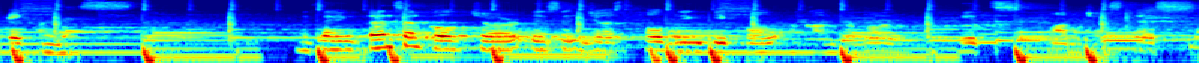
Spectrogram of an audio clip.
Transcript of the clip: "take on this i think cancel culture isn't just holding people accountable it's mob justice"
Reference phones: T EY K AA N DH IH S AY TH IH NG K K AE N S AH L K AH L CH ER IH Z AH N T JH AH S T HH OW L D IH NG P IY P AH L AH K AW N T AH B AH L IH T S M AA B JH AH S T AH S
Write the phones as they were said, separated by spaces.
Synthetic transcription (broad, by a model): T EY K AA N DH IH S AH S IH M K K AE N S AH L K AH L CH ER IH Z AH N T JH AH S T HH OW L D IH NG P IY P AH L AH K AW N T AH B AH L IH T S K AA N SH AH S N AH S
